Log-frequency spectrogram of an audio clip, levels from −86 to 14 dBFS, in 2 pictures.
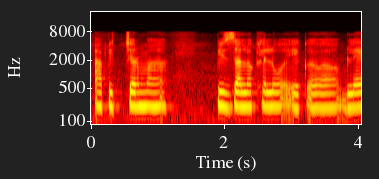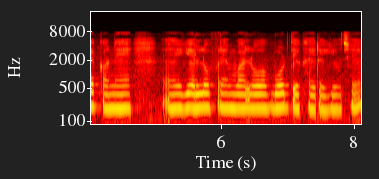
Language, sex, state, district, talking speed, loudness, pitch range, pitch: Gujarati, female, Gujarat, Valsad, 125 wpm, -20 LUFS, 190-205 Hz, 195 Hz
